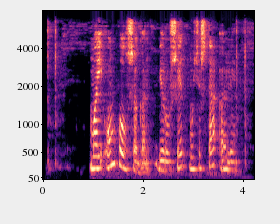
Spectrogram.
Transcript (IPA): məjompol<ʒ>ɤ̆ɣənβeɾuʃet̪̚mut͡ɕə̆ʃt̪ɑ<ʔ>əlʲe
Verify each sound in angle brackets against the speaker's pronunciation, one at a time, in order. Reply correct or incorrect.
incorrect: ʃ, correct

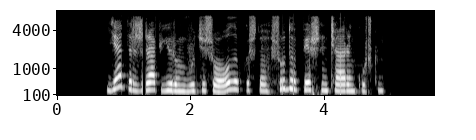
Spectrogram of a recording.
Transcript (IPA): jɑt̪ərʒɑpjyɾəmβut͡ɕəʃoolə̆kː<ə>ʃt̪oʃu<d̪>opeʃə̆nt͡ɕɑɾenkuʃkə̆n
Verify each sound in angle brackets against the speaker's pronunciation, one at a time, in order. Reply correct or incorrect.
correct, correct

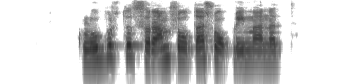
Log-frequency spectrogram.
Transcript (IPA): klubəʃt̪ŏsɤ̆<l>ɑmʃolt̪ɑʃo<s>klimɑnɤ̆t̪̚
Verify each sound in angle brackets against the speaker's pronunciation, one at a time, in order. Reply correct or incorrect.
incorrect: ɾ, incorrect: none

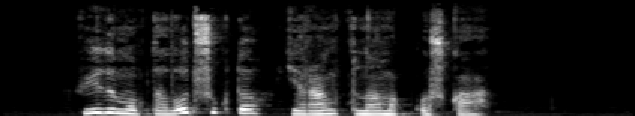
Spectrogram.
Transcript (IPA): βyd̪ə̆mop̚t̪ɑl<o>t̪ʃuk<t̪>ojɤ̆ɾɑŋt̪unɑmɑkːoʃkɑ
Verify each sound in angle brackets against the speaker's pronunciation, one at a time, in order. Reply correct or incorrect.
correct, correct

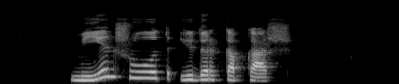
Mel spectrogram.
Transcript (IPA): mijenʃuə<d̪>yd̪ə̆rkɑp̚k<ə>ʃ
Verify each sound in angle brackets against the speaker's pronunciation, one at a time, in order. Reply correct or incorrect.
incorrect: t̪, incorrect: ɑ

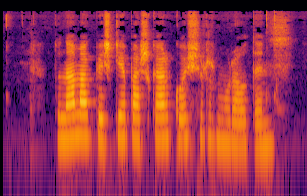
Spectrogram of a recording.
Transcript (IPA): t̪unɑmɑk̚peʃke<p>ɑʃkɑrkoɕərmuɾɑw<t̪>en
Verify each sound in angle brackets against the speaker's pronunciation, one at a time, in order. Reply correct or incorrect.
correct, correct

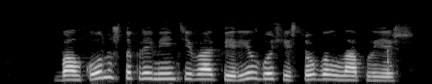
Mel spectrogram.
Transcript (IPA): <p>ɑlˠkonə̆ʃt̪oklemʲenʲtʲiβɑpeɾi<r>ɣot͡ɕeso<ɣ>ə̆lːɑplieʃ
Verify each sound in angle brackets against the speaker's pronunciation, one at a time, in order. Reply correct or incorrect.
incorrect: b, incorrect: l, correct

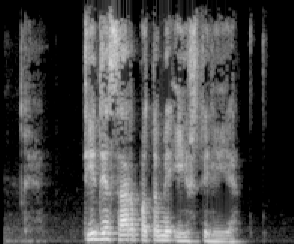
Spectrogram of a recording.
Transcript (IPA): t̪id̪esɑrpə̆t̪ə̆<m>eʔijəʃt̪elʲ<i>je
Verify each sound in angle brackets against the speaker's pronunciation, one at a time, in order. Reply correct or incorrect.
correct, correct

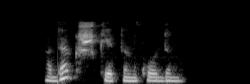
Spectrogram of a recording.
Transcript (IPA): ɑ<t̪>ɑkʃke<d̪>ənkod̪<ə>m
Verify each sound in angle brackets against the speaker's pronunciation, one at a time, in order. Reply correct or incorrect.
incorrect: d̪, incorrect: t̪, correct

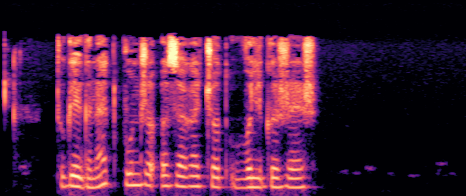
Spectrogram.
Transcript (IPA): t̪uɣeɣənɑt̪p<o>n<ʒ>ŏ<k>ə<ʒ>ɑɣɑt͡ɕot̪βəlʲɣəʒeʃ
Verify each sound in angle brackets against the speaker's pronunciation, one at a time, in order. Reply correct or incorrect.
incorrect: u, correct, incorrect: ʔ, incorrect: z

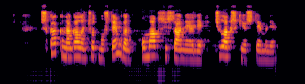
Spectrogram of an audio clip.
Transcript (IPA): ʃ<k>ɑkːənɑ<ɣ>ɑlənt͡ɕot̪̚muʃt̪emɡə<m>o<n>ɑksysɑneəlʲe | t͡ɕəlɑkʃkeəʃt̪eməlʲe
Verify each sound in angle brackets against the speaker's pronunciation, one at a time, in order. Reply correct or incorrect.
correct, correct, incorrect: n, incorrect: m

